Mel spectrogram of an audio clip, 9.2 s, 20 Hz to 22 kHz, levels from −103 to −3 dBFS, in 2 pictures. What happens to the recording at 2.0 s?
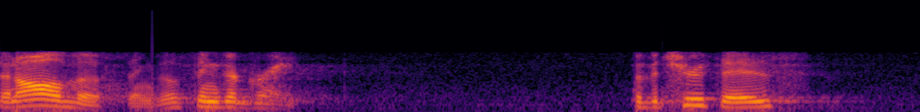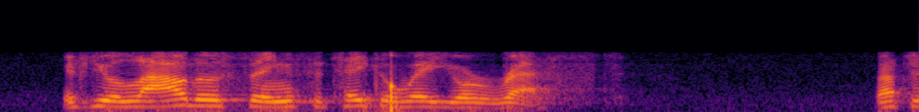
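At 2.0 s the speech has a buzzy, gravelly roughness and a boxed-in, telephone-like narrowness, with nothing above about 3.6 kHz and little below 150 Hz. This is the GSM full-rate codec, heard for the whole clip rather than only at this moment. The codec models the vocal tract and excites it with a sparse train of regularly spaced pulses, so the voice's natural excitation is replaced by that coarse pulse pattern, which fits the 13 kbps full-rate scheme.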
